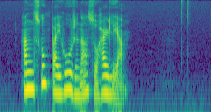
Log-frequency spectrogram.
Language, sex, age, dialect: Faroese, female, 15-35, Norðurstreymoy/Eysturoy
